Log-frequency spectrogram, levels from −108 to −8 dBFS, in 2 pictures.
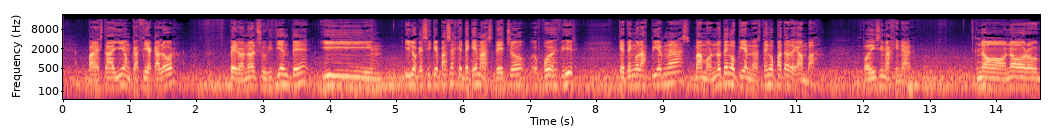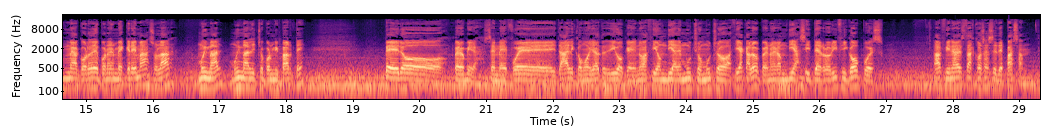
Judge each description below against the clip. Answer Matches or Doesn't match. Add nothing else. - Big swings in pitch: Doesn't match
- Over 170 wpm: Matches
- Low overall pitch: Matches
